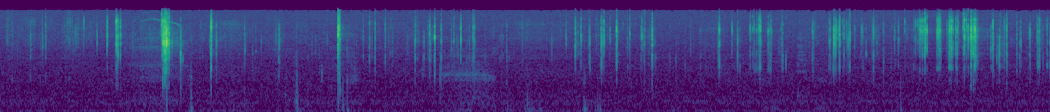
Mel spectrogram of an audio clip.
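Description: Faint crackling and scattered clicks of a prefilled communion cup's plastic seal being peeled back to get the wafer out. One sharper crackle comes early, and the crinkling grows busier near the end.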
